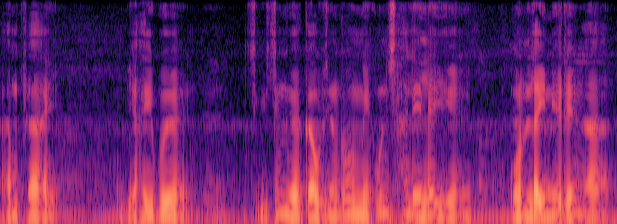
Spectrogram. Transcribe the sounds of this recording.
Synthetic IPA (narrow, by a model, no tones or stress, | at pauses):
a̰mpʰɾaj | biɦajbɯ | iziŋɯkawzɯŋɡɯwmekunsalelajɯɔnlajnɯɾɯŋa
